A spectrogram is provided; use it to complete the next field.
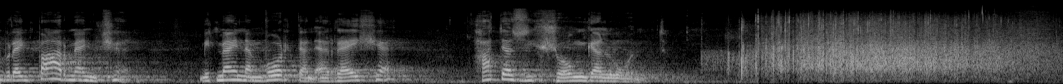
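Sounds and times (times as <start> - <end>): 
speech: 0.0 - 1.4, 2.0 - 4.0, 4.8 - 6.7
audience applause: 7.0 - 10.6.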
